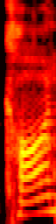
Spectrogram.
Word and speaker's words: Kanye: Kanye.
